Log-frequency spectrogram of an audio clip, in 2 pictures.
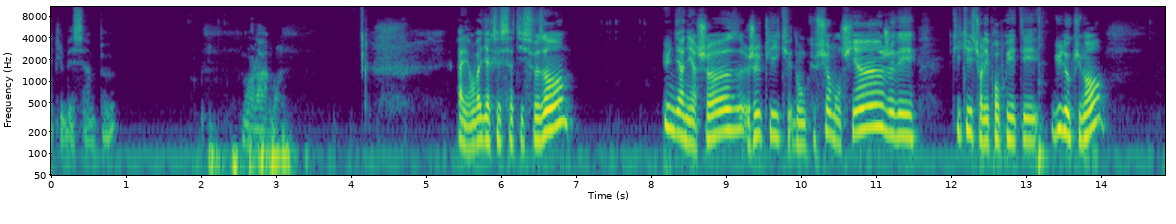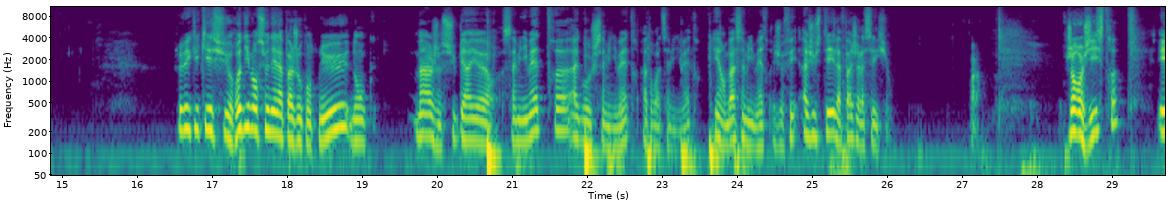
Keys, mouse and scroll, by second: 2.1 F1, 2.2 click, 2.6 KP_Subtract, 3.7 click, 4.7 click, 5.7 click, 7.3 click, 7.8 click, 13.2 click, 14.6 click, 17.3 click, 18.6 click, 20.7 KP_5, 21.1 Tab, 22.0 KP_5, 22.3 Tab, 22.8 KP_5, 23.3 Tab, 23.6 KP_5, 24.0 Tab, 25.4 click, 27.0 click, 28.3 click.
